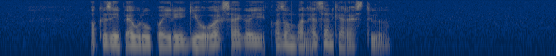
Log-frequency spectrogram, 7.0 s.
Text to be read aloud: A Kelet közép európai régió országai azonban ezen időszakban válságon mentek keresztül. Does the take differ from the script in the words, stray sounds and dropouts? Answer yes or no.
yes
